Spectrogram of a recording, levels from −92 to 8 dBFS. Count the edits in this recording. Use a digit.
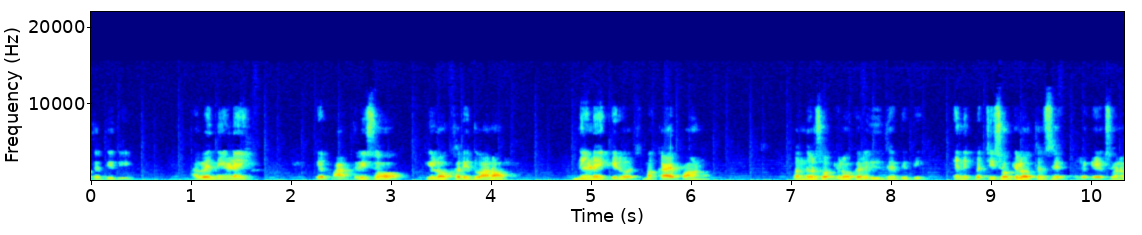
1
